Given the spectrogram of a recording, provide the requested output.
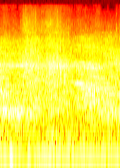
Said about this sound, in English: As was the entire Sooner crowd. Got pretty loud there.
